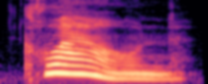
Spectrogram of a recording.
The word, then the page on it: clown: kláun; クラウン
